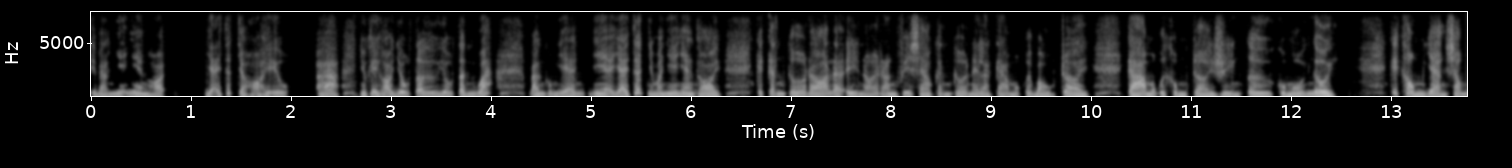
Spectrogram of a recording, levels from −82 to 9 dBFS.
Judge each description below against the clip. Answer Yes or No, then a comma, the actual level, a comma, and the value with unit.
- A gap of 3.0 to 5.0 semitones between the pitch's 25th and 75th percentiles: No, wide, 5.4 semitones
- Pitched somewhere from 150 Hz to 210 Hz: Yes, high, 200 Hz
